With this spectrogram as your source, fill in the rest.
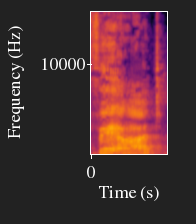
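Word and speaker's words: Pferd: is feared feared now in this word feared the p or the p is silent and what we have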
